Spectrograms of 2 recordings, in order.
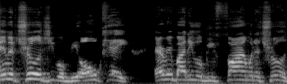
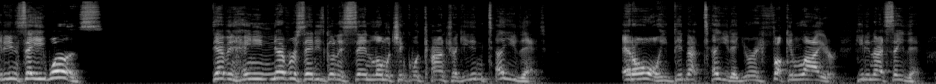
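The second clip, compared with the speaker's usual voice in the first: louder and higher, heated; angry rebuttal; 5 semitones higher, 4 dB louder than usual. Real, not acted. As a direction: call out the lie with heat.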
